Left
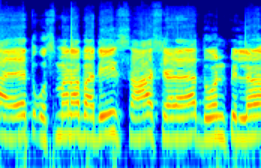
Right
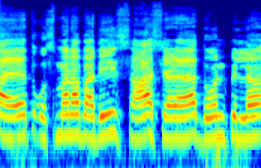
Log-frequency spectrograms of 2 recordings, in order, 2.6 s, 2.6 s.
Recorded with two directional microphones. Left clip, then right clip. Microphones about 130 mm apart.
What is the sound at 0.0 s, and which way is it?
Speech, centre (ahead or behind).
